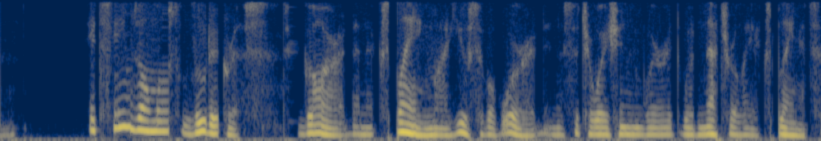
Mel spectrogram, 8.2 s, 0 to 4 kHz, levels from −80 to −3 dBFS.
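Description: From 1.1 to 1.86 s there's repeated packet loss (robotic sound): a run of short holes, the longest about 54 ms, each patched by stretching the previous sound, so the speech turns choppy, with pieces missing. Right after, at 2.14–2.21 s and 2.21–2.26 s, come two back-to-back short concealed packet losses, roughly 30 ms each, heard as a quick smear where the decoder bridged the gap. Repeated packet loss returns from 2.89 to 3.74 s, about a quarter of that stretch filled in and one gap near 86 ms, giving the same chopped texture. One last short concealed packet loss at 4.13–4.18 s leaves a brief wobble. Throughout, the call band stops at 4 kHz, which fits narrowband G.711.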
